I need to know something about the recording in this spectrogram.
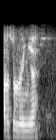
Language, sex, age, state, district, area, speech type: Tamil, male, 45-60, Tamil Nadu, Theni, rural, conversation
